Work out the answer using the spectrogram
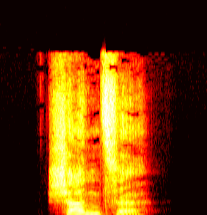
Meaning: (noun) 1. entrenchment, redoubt 2. ramp; jump (an installation, either temporary or permanent, that is driven over quickly (with skis, a bike etc.) so that the driver is propelled into the air)
- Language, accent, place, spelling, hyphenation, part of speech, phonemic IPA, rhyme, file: German, Germany, Berlin, Schanze, Schan‧ze, noun / proper noun, /ˈʃantsə/, -antsə, De-Schanze.ogg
